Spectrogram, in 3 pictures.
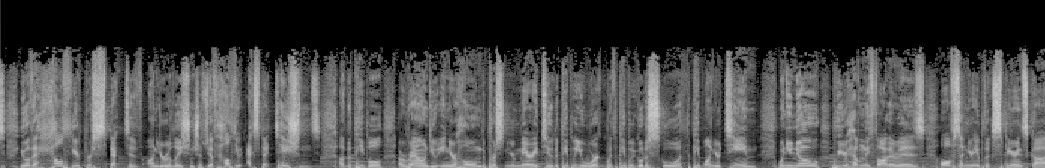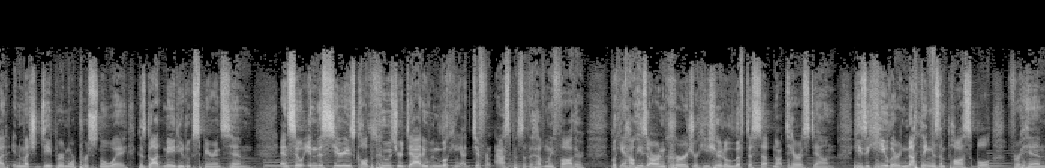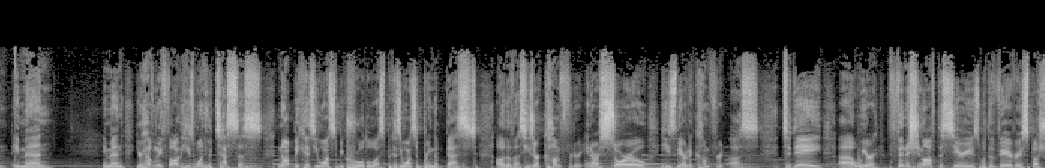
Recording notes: At THRIVE Church Vancouver, Canada.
